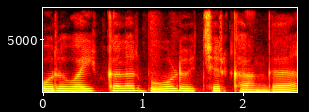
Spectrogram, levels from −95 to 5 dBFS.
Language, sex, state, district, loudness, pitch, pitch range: Tamil, female, Tamil Nadu, Nilgiris, -14 LUFS, 200 Hz, 190-210 Hz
